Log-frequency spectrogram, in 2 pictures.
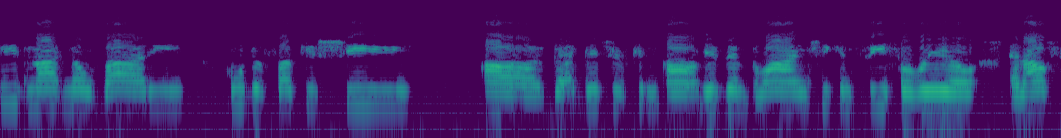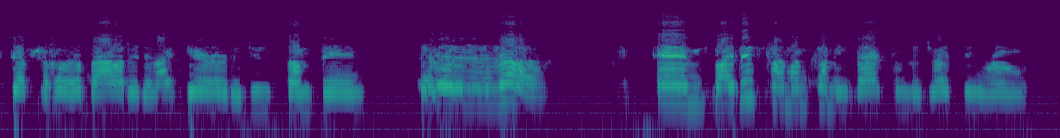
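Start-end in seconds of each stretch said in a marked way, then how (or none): none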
